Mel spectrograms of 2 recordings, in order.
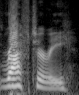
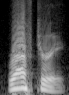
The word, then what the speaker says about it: Raftery: Did I pronounce that quite? Or? Almost. Almost. Raftery. Raftery.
